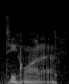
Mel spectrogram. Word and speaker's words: Tijuana: several ants named Quanah there's no a it's tij you do that yeah it's I honestly got called out on it that's why Jo its Tijuana so this is our podcast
